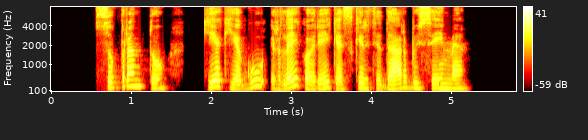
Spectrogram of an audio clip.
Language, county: Lithuanian, Utena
